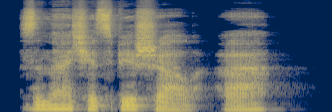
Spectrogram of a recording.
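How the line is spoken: Muttered. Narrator (Russian): Пробормотал он

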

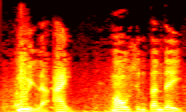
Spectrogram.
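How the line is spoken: Shouting. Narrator (Vietnamese): bèn quát

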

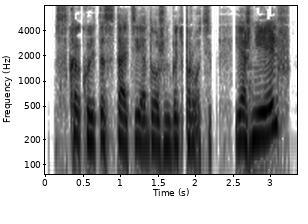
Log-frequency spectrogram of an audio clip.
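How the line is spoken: Snorting. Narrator (Russian): фыркнул я

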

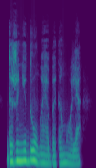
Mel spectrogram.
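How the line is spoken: Voice breaking into growl. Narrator (Russian): Голос сорвался на рычание

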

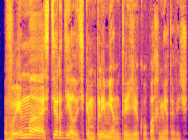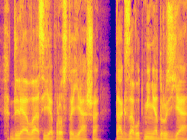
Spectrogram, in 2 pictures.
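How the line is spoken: Plain. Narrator (Russian): сказал Акчурин

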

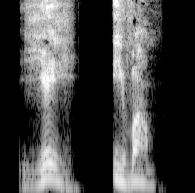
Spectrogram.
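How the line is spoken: Exclamation. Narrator (Russian): воскликнул Д'Артаньян

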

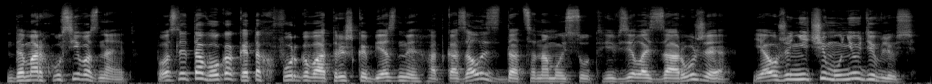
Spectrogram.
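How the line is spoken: Snorting scoff. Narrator (Russian): хмыкнул Кирсан

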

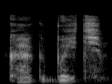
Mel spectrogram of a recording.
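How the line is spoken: Whisper, woman alone. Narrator (Russian): шептала она, оставшись одна

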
